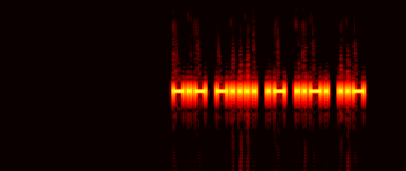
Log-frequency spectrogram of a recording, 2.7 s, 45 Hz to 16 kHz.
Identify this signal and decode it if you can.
Morse code, heard as a keyed tone, about 51 wpm, 700 Hz. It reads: K6AFU
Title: USA Call Signs - 5 Characters - 4x Character Spacing - 50wpm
